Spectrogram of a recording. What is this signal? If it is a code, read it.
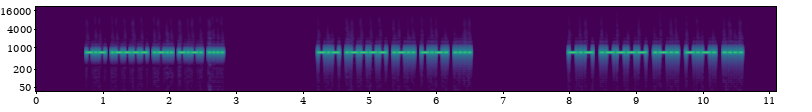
Morse code, heard as a keyed tone, about 34 wpm, 700 Hz. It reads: K1LCH K1LCH K1LCH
